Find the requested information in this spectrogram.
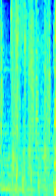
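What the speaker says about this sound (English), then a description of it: "She's a horse. Her name is Epona." Hooves of the horse Epona in The Legend of Zelda: Ocarina of Time Master Quest, a quick, close burst of clip-clop steps lasting under a second.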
